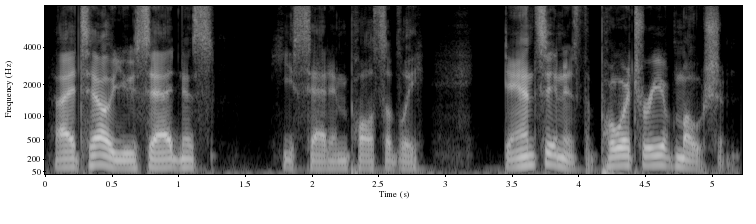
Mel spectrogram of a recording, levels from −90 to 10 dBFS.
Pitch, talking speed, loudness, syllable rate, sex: 95 Hz, 150 wpm, -21 LUFS, 5.1 syllables/s, male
